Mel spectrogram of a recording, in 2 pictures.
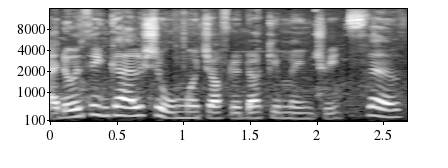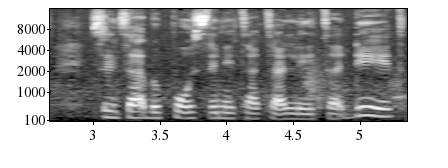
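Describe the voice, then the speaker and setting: A woman's medium-pitched voice at a moderate pace, with ordinary pitch variation and noticeable background noise. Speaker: vlogger living with osteogenesis imperfecta. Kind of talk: casual vlog update. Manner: halting, self-correcting.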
